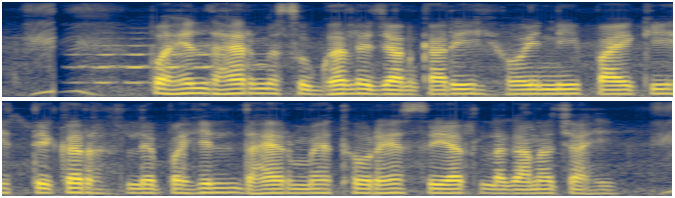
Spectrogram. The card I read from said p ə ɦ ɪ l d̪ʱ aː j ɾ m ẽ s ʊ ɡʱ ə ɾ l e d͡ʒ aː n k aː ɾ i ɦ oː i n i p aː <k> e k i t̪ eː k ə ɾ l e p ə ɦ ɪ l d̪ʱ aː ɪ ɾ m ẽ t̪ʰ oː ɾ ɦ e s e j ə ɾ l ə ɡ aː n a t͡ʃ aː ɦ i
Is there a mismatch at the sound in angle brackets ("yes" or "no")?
yes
